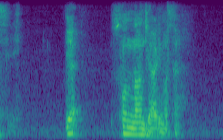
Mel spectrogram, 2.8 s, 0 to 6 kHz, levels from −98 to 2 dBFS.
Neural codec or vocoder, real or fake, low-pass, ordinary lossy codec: none; real; 5.4 kHz; Opus, 24 kbps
